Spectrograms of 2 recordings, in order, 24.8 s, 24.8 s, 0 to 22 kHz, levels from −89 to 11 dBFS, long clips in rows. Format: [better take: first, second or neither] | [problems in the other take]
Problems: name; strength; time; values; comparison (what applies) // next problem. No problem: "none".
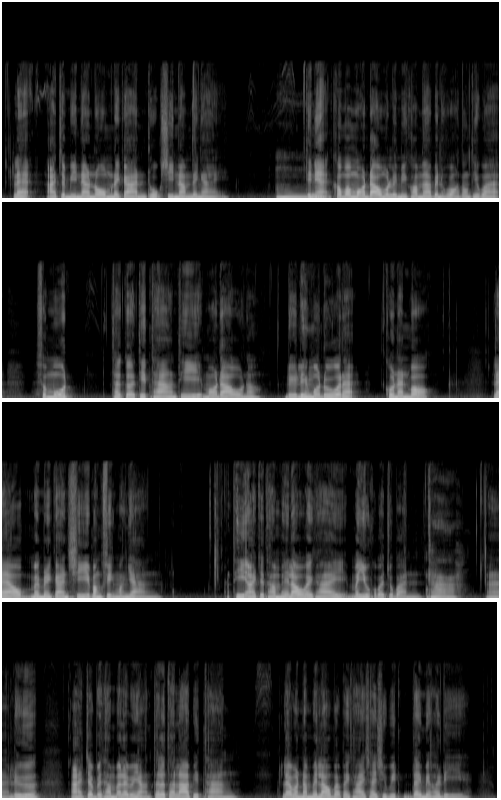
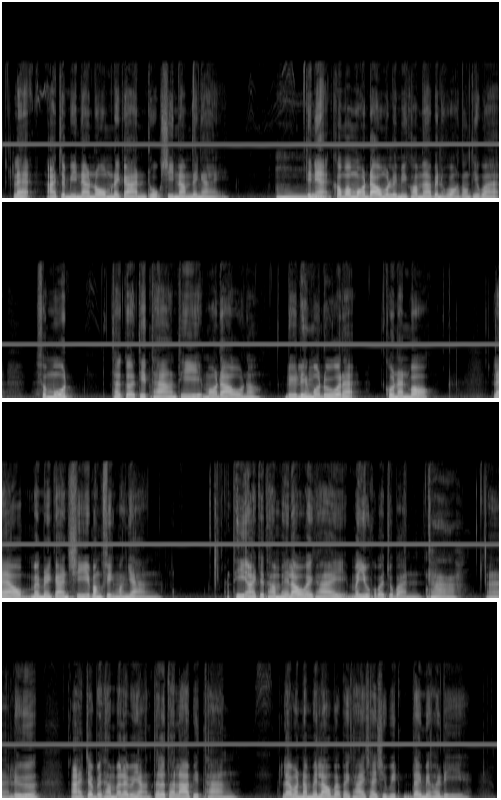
first | high-pitched whine; noticeable; throughout; 6 kHz, 20 dB below the speech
